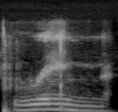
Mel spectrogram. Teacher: you put your tongue like a k and it stops all the voice all the sound it stops the air and the air comes through the nose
